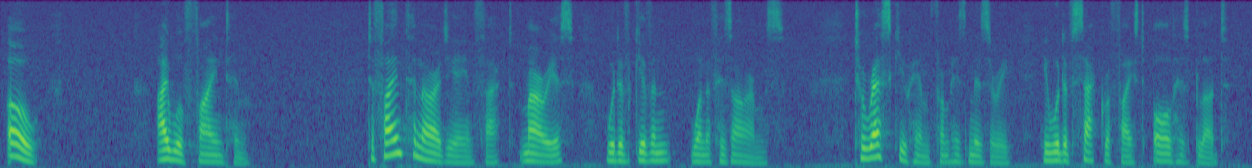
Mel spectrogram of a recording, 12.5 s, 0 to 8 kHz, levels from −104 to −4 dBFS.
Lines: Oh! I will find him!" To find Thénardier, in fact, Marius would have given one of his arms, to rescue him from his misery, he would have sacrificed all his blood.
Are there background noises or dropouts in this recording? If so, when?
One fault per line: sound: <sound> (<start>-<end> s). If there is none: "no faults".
no faults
